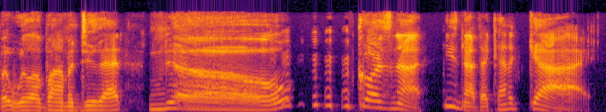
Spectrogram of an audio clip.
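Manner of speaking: imitated brash, half-drunk voice. Speaker retells a woman's remark, mimicking a brash tipsy voice. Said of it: "in her most brash, half in the bag voice".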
